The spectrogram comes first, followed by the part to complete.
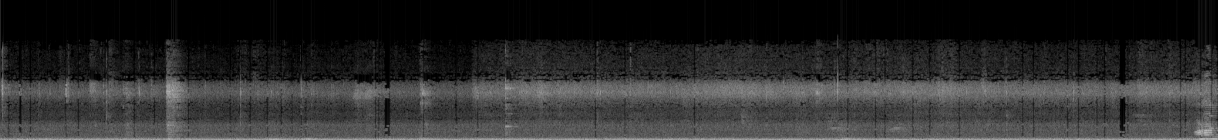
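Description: Steady low background hum with a high hiss, one sharp click about two and a half seconds in, and faint voices now and then.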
